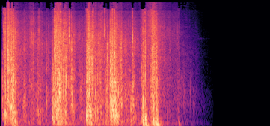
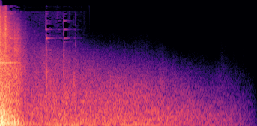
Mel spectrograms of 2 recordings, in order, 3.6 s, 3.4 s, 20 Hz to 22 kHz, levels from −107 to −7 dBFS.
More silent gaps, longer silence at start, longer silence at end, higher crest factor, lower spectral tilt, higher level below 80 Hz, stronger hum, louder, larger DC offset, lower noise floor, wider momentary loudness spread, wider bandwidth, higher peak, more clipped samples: neither; about the same, 0.05 s vs 0 s; second, 1.4 s vs 1.6 s; about the same, 18 dB vs 22 dB; second, -2 dB/octave vs -5 dB/octave; about the same, -36 dBFS vs -34 dBFS; neither; first, -15 LUFS vs -24 LUFS; neither; first, under -90 dBFS vs -56 dBFS; second, 12 LU vs 22 LU; first, over 20 kHz vs 18 kHz; about the same, 0 dBFS vs 0 dBFS; neither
